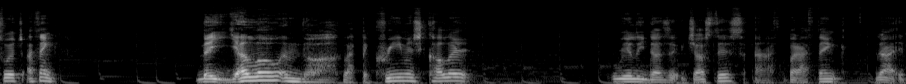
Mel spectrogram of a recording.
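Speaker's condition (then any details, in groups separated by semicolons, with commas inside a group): No condition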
